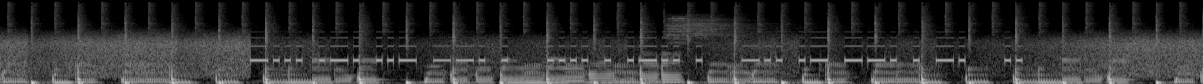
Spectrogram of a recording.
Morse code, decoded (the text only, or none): BRUGE HELE DAGEN I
